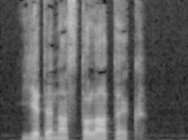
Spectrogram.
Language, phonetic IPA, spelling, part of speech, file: Polish, [ˌjɛdɛ̃nastɔˈlatɛk], jedenastolatek, noun, Pl-jedenastolatek.ogg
